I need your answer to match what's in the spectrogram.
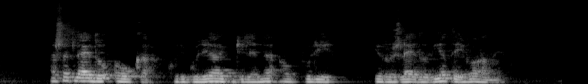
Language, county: Lithuanian, Vilnius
